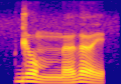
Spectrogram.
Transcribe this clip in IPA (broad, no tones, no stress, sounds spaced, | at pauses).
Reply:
ɡʲ o mː œ ð œ e̯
